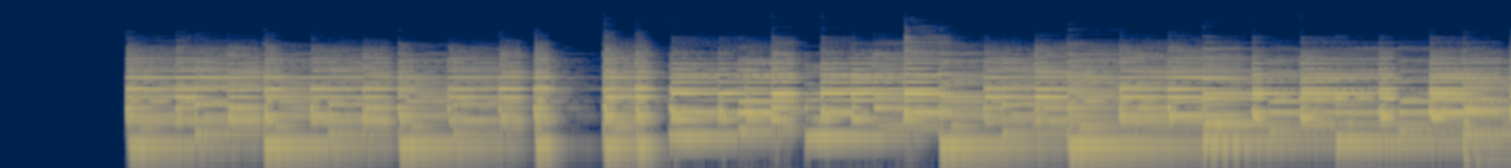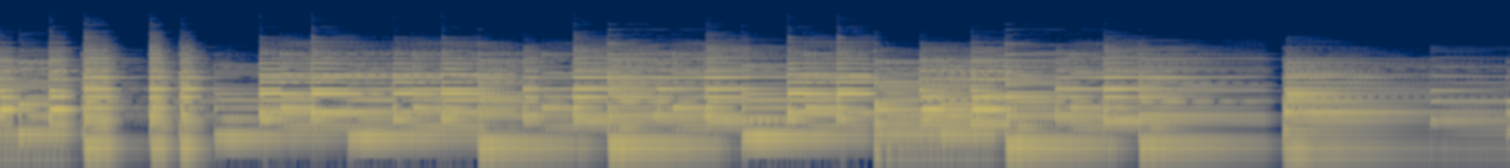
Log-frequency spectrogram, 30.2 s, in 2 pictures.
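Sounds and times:
xote music: 1.3 - 30.1.

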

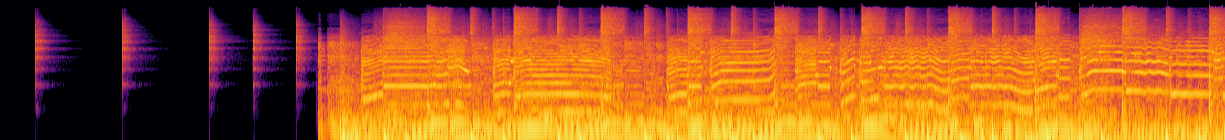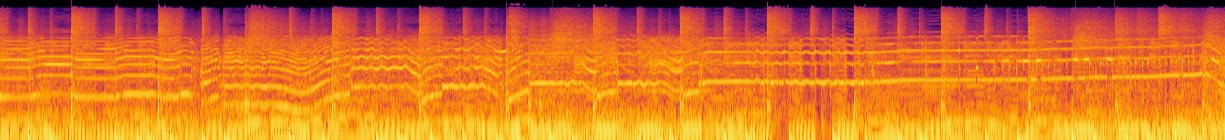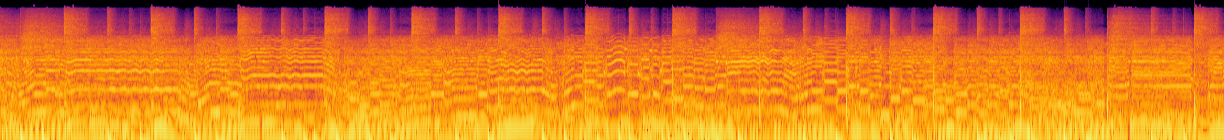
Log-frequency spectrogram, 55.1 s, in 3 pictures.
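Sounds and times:
improvised rock blues guitar: 4.8 - 55.1.

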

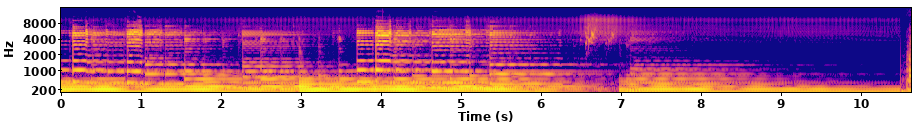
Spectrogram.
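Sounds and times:
acoustic guitar playing: 0.1 - 8.6.

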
